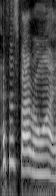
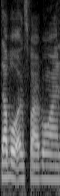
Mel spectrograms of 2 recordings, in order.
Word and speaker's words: SS501: I I I call them SS501, and then I heard it's pronounced double S501, and then I'm like, I'm your man 그대여, 달라다 오늘도.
